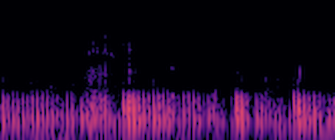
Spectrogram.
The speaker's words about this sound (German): Übrigens, wenn das hier so im Hintergrund so ein bisschen brummt, das ist mein Kater, warte mal, ich versuche mal, das Schnurren richtig aufzunehmen.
